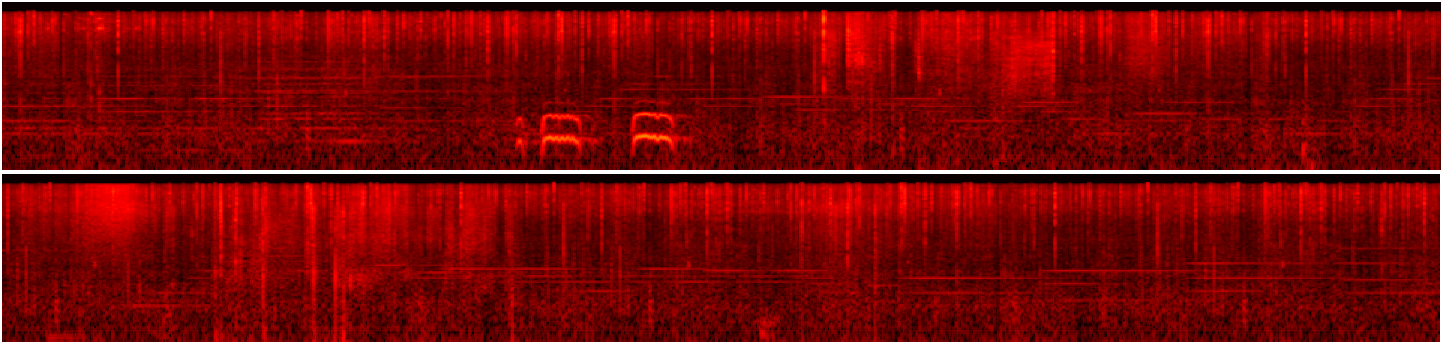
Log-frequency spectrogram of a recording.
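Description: A fire crackles softly in a fireplace.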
